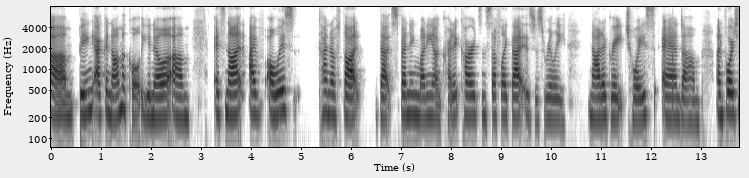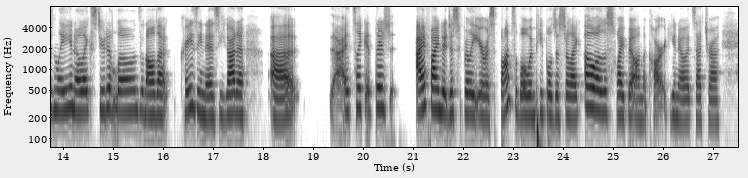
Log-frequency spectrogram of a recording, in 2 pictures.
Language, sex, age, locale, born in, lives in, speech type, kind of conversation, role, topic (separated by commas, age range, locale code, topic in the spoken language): English, female, 35-39, en-US, United States, United States, conversation, unstructured, none, What is the best way to save money while traveling?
